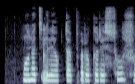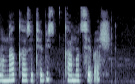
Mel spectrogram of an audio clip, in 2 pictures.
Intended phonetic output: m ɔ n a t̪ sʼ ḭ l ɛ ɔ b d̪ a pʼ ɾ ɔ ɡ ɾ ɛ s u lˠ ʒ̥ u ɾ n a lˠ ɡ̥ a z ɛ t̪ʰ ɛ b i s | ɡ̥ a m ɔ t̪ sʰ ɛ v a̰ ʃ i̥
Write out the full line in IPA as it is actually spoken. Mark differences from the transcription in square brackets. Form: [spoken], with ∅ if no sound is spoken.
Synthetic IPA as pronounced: m ɔ n a t̪ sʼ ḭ l ɛ ɔ b d̪ a pʼ ɾ ɔ ɡ ɾ ɛ s u lˠ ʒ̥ u ɾ n a lˠ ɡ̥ a z ɛ t̪ʰ ɛ b i s | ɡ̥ a m ɔ t̪ sʰ ɛ [b] a̰ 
